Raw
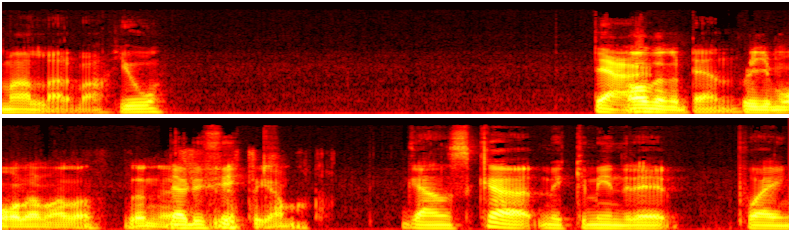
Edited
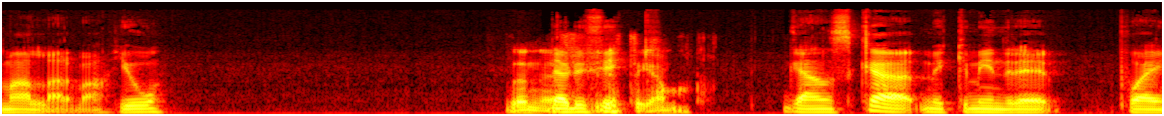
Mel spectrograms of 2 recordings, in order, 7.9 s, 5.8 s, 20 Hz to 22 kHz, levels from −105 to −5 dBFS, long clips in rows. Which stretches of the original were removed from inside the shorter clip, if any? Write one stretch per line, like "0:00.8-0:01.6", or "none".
0:02.4-0:04.4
